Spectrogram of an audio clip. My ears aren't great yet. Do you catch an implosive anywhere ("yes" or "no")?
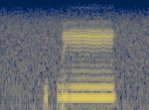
yes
